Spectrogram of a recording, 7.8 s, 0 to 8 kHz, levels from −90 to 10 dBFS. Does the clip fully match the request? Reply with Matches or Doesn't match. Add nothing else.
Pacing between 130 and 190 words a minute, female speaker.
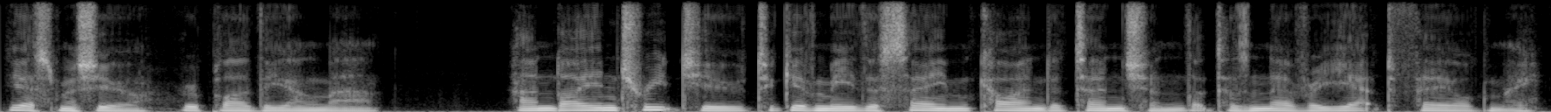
Doesn't match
